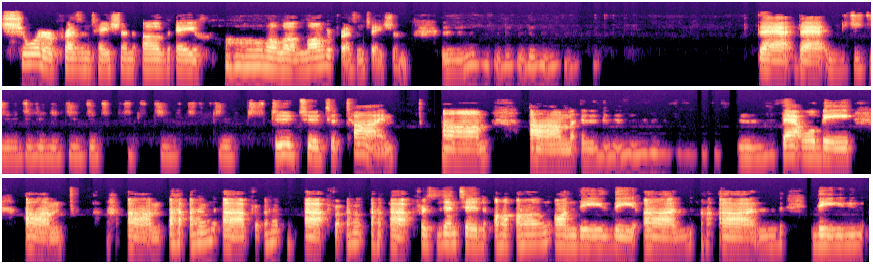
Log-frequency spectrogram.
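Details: Real stuttering in a man who is a person who stutters, speaking as a webinar co-host; repetitions, interjections and pauses are heard; stuttering.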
